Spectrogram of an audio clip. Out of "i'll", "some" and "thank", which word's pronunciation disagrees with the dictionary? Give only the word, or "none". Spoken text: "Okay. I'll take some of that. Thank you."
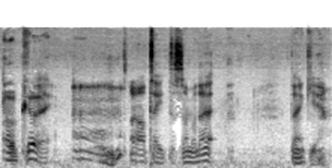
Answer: none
